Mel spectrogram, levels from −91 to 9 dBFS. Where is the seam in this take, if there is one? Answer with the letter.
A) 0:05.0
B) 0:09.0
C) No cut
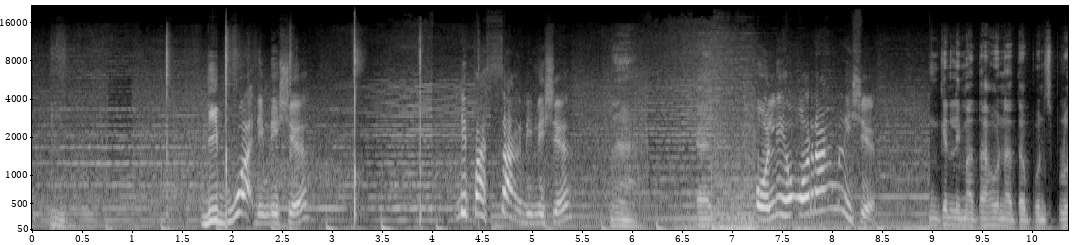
B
